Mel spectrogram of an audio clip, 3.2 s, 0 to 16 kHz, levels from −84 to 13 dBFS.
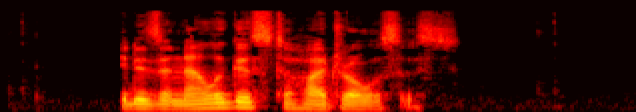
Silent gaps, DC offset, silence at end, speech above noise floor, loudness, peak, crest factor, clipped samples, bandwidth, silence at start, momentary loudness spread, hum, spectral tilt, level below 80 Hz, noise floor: none; under 0.1%; 0.9 s; 45 dB; -25 LUFS; -8 dBFS; 20 dB; under 0.1%; 11.5 kHz; 0.6 s; 14 LU; none; -4.5 dB/octave; -52 dBFS; -70 dBFS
